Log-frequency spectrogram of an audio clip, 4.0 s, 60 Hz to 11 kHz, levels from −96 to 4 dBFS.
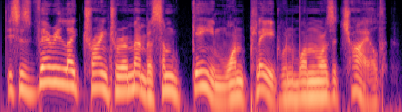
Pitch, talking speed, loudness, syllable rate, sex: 150 Hz, 240 wpm, -16 LUFS, 5.7 syllables/s, male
